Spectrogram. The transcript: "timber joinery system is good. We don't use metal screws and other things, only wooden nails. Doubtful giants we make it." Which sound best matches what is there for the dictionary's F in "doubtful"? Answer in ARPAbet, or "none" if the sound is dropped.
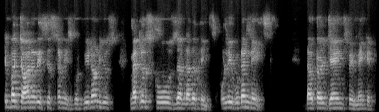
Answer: none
